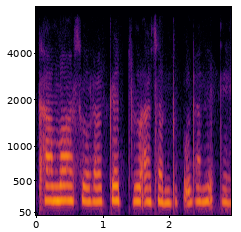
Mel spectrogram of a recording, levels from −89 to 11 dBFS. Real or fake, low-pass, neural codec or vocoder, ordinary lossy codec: fake; 7.2 kHz; codec, 16 kHz, 2 kbps, FreqCodec, smaller model; Opus, 24 kbps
